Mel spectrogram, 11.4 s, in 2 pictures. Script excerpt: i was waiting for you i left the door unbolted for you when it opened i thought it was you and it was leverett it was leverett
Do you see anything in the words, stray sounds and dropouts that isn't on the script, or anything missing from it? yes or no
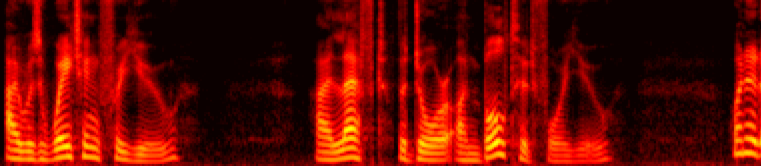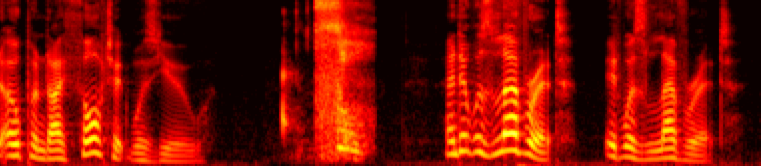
yes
